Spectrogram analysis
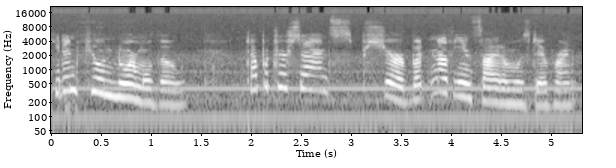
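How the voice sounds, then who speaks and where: A woman narrating a story in an amateur audiobook style, with a halting delivery full of stumbles and self-corrections. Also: on the high side, big pitch swings, far from the mic, noisy background. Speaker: fan fiction reader.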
